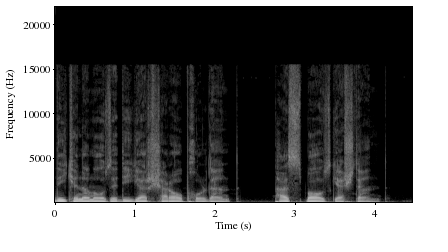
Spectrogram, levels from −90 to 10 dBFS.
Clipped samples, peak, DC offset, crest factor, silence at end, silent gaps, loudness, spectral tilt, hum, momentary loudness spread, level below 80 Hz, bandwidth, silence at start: under 0.1%; -8 dBFS; under 0.1%; 14 dB; 0.4 s; none; -23 LUFS; -7 dB/octave; none; 12 LU; -32 dBFS; 15.5 kHz; 0 s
